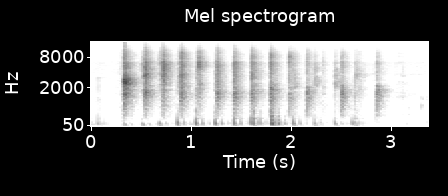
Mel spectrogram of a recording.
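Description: A short burst of hand clapping for the actor Chadwick Boseman: quick, sharp, evenly spaced claps, about fifteen of them over two and a half seconds, fairly loud and then stopping abruptly.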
